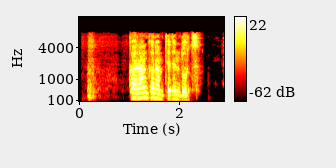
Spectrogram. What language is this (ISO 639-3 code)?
mrj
